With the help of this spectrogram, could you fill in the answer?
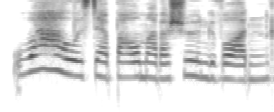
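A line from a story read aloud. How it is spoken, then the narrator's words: Girl calling out. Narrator (German): rief eine Mädchenstimme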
